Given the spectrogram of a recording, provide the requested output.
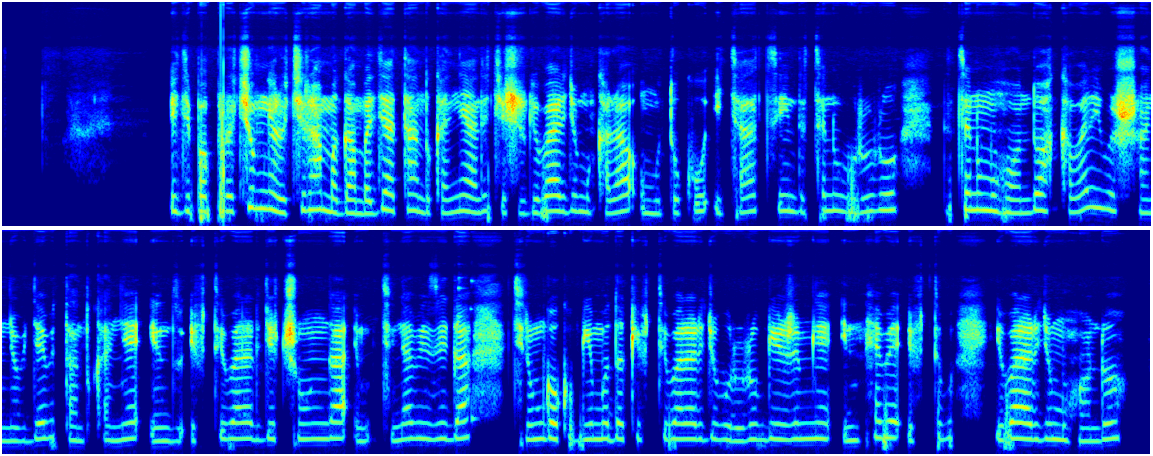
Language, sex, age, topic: Kinyarwanda, female, 18-24, finance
